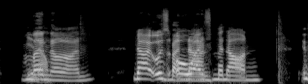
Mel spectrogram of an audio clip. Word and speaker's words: Manon: No man because cuz a lot of people say manon, you know, and they don't say and it's manan.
